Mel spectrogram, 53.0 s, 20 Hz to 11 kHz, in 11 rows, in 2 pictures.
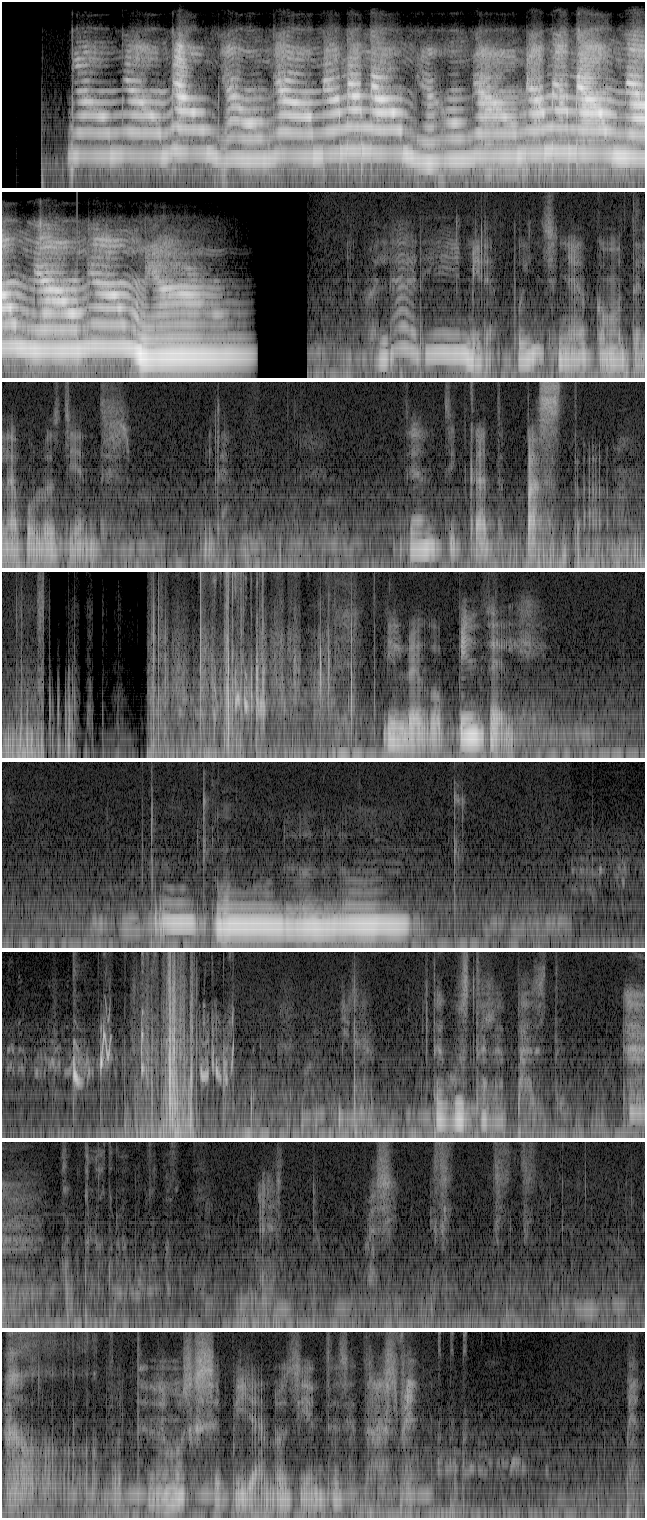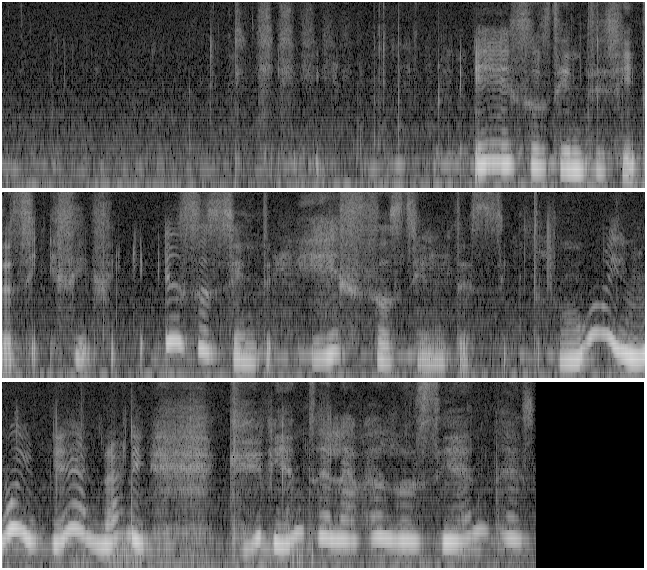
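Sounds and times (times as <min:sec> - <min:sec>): cat meowing: 0:00.5 - 0:06.1
low humming voice: 0:20.2 - 0:22.5.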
